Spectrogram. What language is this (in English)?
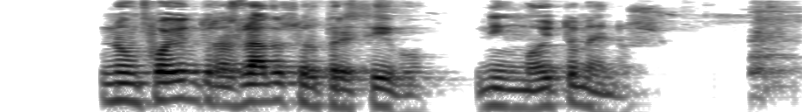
Galician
